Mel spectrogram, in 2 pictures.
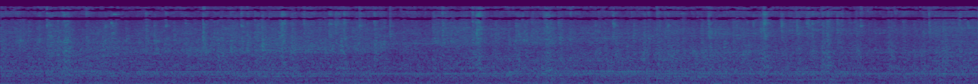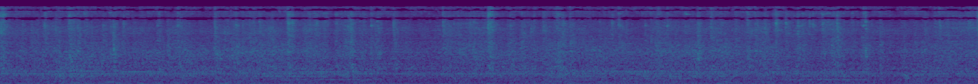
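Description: Freight train's open-top gondola cars rolling past at steady speed: a continuous low rumble with the wheels clicking over the rail joints.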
